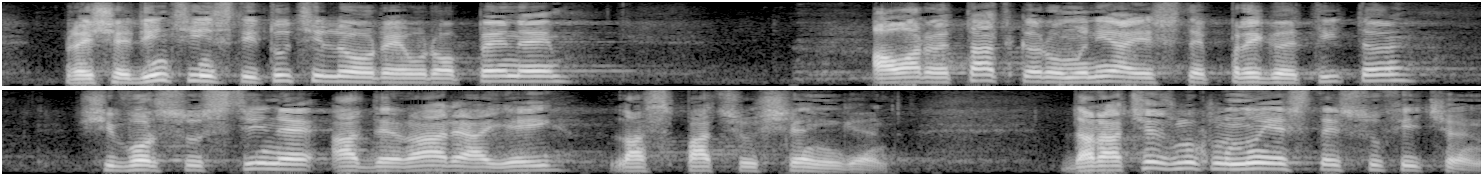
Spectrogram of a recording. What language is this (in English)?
Romanian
